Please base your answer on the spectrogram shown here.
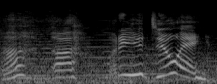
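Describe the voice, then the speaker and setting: A woman's voice: very high voice, animated, measured pace, full character voice. A woman voicing a friendly, eager young boy in an anime-style fantasy game. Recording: clear game music over stream.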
